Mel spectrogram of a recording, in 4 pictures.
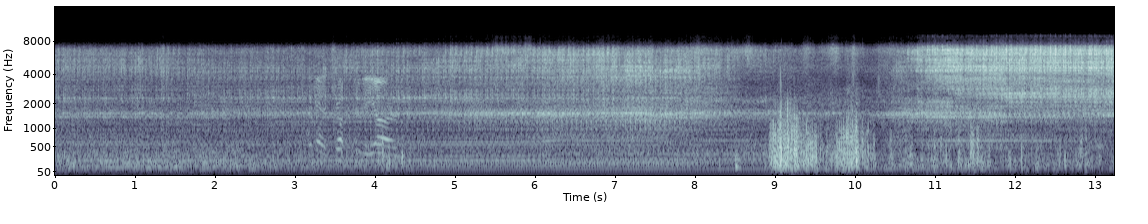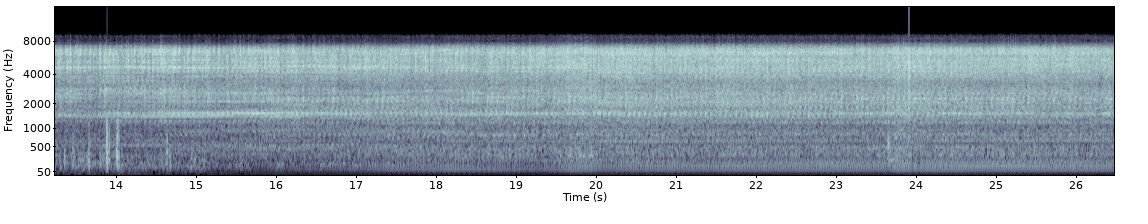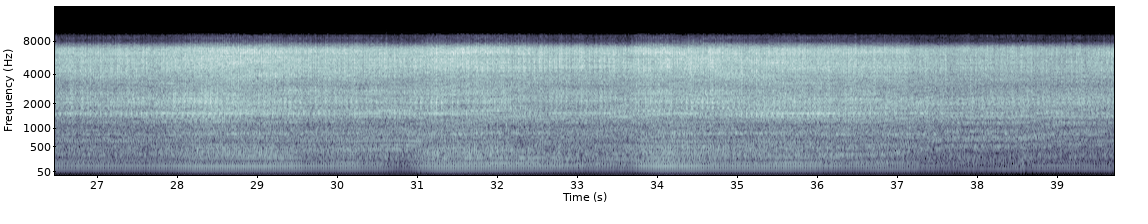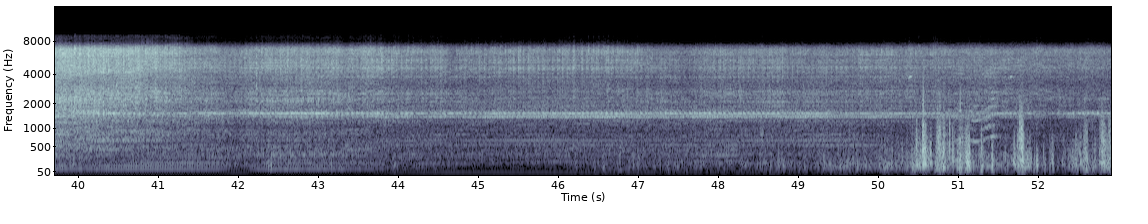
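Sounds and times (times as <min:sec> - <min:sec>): skid steer diesel engine: 0:00.0 - 0:52.9.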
